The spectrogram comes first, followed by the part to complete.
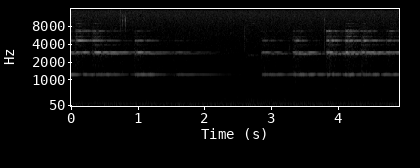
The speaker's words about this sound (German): Da läutete es 2-mal kurz nacheinander an der Pforte.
